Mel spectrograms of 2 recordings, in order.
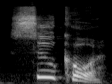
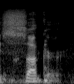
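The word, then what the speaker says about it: succor: I actually he has to Google Tell Hey, sucor. Sou say it in that pitch. It's actually sucker. Both pronunciations are correct.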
